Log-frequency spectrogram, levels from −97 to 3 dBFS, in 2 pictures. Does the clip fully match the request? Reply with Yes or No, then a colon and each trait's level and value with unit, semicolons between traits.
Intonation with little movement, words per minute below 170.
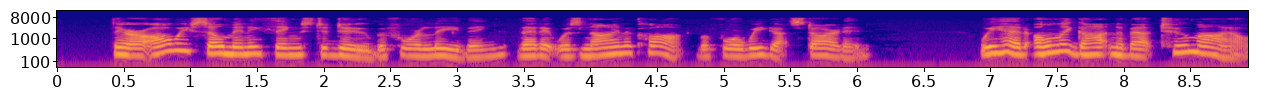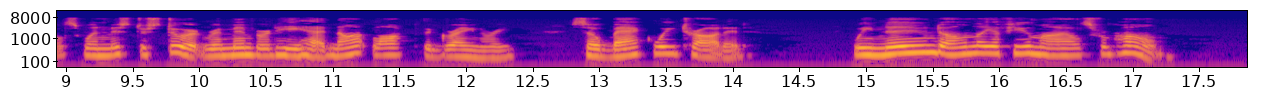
No: average, 3.7 semitones; average, 160 wpm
